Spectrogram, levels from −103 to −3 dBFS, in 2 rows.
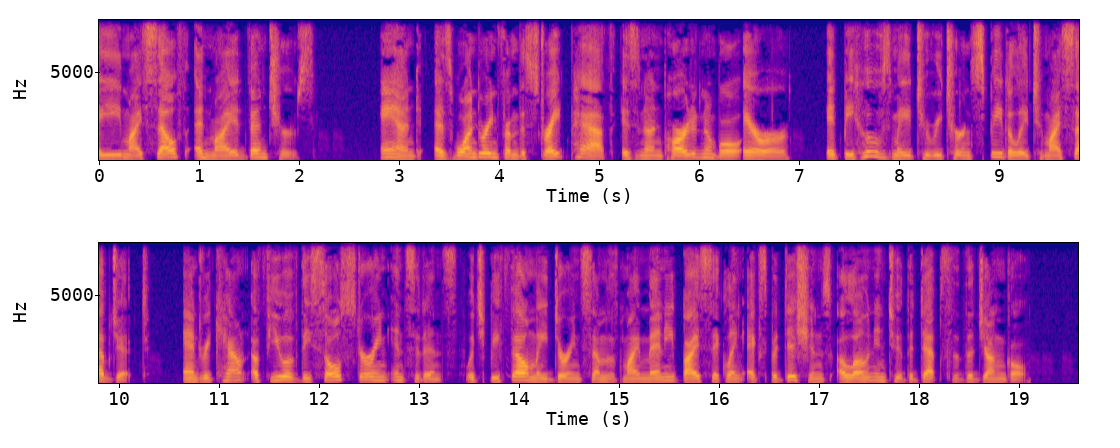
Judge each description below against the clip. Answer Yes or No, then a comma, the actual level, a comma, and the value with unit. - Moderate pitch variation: Yes, average, 3.8 semitones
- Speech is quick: No, average, 155 wpm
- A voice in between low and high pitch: Yes, medium, 170 Hz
